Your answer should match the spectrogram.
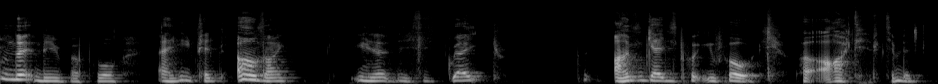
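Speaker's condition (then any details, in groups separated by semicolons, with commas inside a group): Cerebral palsy; from birth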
